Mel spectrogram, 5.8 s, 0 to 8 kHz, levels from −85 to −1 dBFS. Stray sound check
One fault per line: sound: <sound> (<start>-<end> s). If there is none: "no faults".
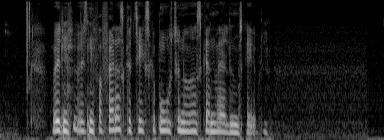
no faults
